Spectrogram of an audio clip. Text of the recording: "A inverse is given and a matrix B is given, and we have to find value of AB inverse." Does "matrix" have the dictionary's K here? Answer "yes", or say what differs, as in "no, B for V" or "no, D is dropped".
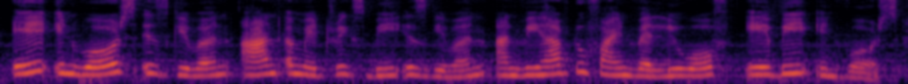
yes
